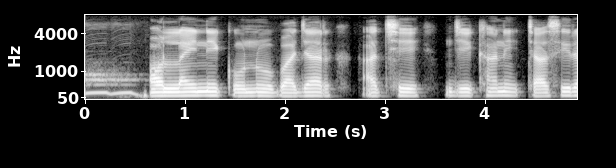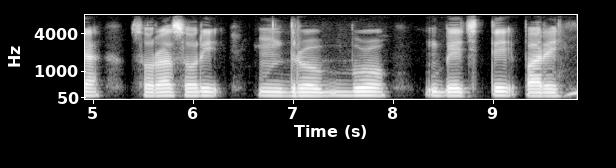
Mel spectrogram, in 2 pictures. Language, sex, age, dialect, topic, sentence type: Bengali, male, 18-24, Standard Colloquial, agriculture, statement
